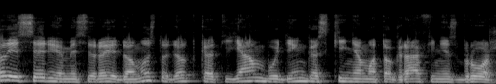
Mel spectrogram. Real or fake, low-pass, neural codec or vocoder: real; 10.8 kHz; none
